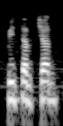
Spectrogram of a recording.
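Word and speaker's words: Peter Chen: esquema conceptual o esquemas de Peter Chan así se pronuncia es Peter Chan pues Peter Chan era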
